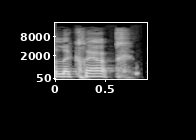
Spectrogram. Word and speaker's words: Leclerc: And also a Leclerc main battle tank. – Boo, French pronunciation. – Leclerc. French.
